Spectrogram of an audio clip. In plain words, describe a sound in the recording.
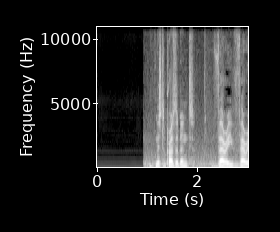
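A man speaks formally into a microphone.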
